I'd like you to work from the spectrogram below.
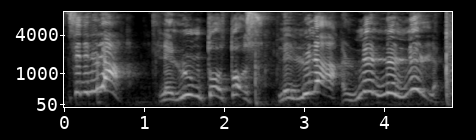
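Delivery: high-pitched, indignant outburst; exasperated rant. Real, not acted. Fan trashing his team's useless players, exasperated and high-pitched. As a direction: rail at them, voice jumping high. Ranting at players he wants sacked.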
